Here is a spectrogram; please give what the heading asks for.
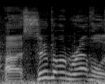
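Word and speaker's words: Shavon Revel: And Suvon Revel is how you pronounce the cornerback from ECU.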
